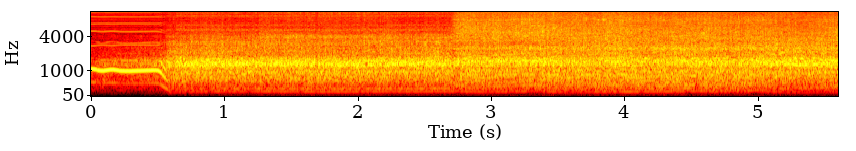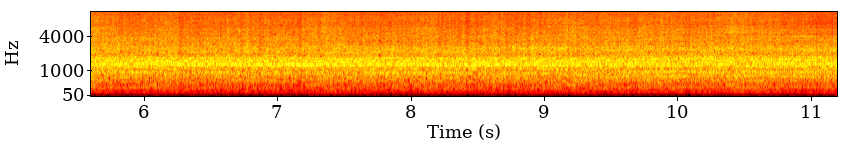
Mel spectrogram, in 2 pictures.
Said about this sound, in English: All right, so we're gonna blend that up. Here we go. Me and my blender.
